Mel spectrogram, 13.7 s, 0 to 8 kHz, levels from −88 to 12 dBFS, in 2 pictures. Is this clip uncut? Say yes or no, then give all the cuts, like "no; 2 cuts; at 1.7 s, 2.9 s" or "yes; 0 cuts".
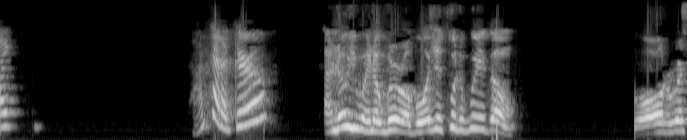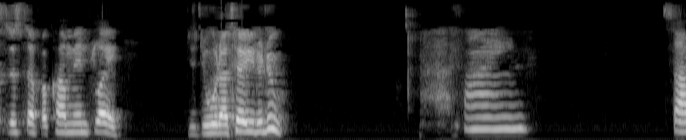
no; 1 cut; at 6.3 s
